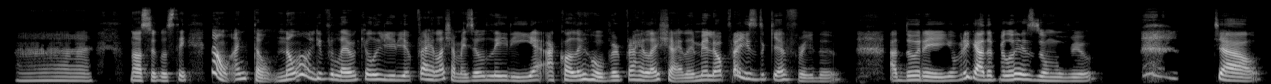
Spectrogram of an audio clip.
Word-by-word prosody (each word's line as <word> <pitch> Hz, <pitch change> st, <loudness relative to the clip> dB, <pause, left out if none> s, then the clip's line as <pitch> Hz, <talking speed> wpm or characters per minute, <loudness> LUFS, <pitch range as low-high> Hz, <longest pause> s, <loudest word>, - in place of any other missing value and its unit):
Ah. 180 Hz, 0 st, -8 dB, 0.4 s
Nossa, 180 Hz, -1 st, +1 dB
eu -, -, -8 dB
gostei 170 Hz, +3 st, -3 dB, 0.3 s
não, -, -, +5 dB
ah 235 Hz, -, -2 dB
então, 270 Hz, +1 st, -2 dB
não -, -, 0 dB
é 460 Hz, -, +3 dB
um -, -, -1 dB
livro 250 Hz, -3 st, -2 dB
leve 190 Hz, -1 st, +3 dB
que 235 Hz, -, -6 dB
eu 230 Hz, -, +3 dB
leria 205 Hz, -4 st, -1 dB
para 240 Hz, +5 st, 0 dB
relaxar, 215 Hz, -4 st, -1 dB
mas 160 Hz, +1 st, -5 dB
eu 185 Hz, -, +1 dB
leria 195 Hz, -1 st, -1 dB
a 205 Hz, -, -1 dB
Colleen 210 Hz, +2 st, +2 dB
Hoover 190 Hz, 0 st, +1 dB
para 215 Hz, +2 st, -1 dB
relaxar, 190 Hz, -, +1 dB
ela 150 Hz, +2 st, -2 dB
é 160 Hz, -, -1 dB
melhor 205 Hz, +2 st, +1 dB
para 210 Hz, -, 0 dB
isso 260 Hz, -7 st, -1 dB
do 230 Hz, -, -8 dB
que -, -, -2 dB
a 205 Hz, -, +1 dB
Freida. 150 Hz, -1 st, -8 dB, 0.4 s
Adorei, 185 Hz, -2 st, +1 dB
obrigada 205 Hz, -, +4 dB
pelo 205 Hz, 0 st, +1 dB
resumo, 190 Hz, -8 st, +1 dB
viu. 165 Hz, +1 st, -4 dB, 1.2 s
Tchau. 180 Hz, +4 st, +5 dB
195 Hz, 190 wpm, -22 LUFS, 175-215 Hz, 1.2 s, não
